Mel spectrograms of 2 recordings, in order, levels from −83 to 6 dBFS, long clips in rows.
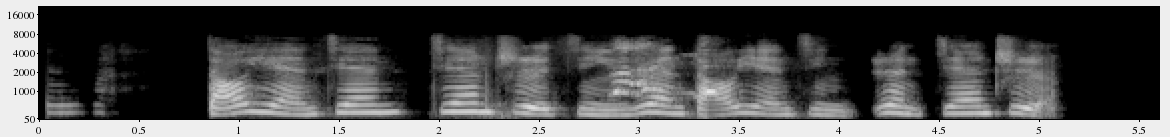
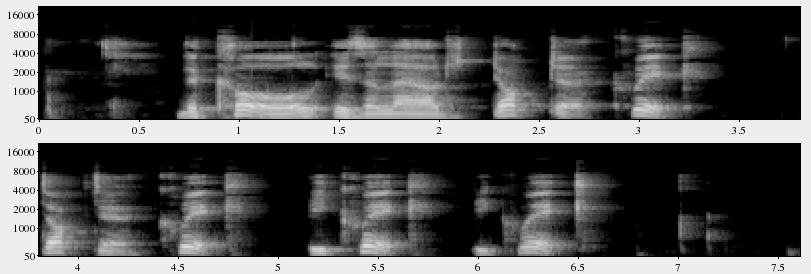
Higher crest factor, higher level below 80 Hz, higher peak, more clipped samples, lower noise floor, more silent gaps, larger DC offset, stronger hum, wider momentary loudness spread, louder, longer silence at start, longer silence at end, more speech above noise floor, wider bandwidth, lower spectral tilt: about the same, 18 dB vs 18 dB; second, -64 dBFS vs -56 dBFS; about the same, -2 dBFS vs 0 dBFS; neither; second, -39 dBFS vs -52 dBFS; first, 0.58-0.84 s vs none; neither; neither; second, 9 LU vs 15 LU; about the same, -18 LUFS vs -17 LUFS; second, 0.05 s vs 0.3 s; second, 0.5 s vs 1 s; second, 21 dB vs 35 dB; second, 8 kHz vs 9.4 kHz; about the same, -5 dB/octave vs -4 dB/octave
